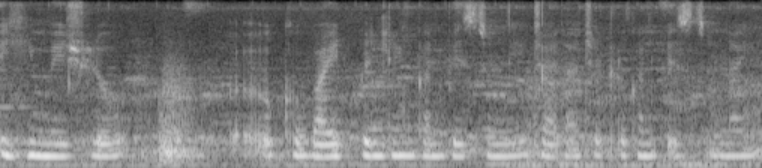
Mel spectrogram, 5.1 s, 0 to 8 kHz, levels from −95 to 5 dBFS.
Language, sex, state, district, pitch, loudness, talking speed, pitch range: Telugu, female, Telangana, Karimnagar, 230 Hz, -16 LUFS, 130 wpm, 225-240 Hz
